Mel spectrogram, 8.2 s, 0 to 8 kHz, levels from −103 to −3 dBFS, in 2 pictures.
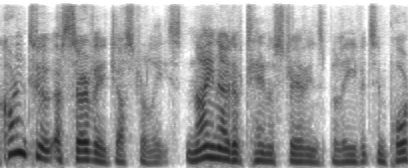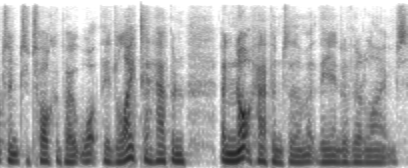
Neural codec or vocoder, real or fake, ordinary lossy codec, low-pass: none; real; AAC, 48 kbps; 7.2 kHz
